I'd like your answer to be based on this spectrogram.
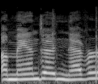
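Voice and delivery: plain

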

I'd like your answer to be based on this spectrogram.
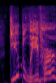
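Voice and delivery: high, rising, incredulous tone.

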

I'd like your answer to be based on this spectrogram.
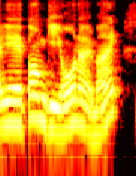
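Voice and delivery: put-on Australian accent, drawn right out, slow and high. Recalling hearing Australians while on holiday in Italy, imitating them in an Aussie accent. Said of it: "hear the Aussie accent ... Just hearing it go".

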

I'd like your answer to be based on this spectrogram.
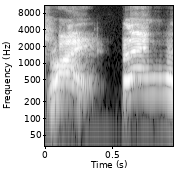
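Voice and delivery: military corporal call-out.

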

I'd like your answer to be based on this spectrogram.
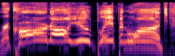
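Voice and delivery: put-on high-pitched, slow drunken yell.

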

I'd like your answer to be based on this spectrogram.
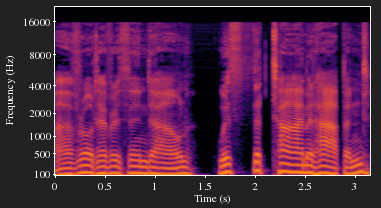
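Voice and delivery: savage satisfaction, loud and high. The other man speaks to the groaning, silent mate, with savage satisfaction. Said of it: "in a voice of savage satisfaction".

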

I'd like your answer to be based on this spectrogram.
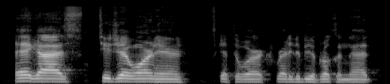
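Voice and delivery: put-on joyless, sad, unenthusiastic delivery. Retelling a player's welcome video: imitating a sad, unenthusiastic greeting. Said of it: "sad, unenthusiastic".

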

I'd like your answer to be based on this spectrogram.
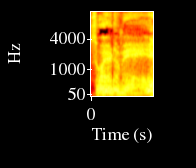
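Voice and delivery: deep, low vigilante-hero voice.

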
